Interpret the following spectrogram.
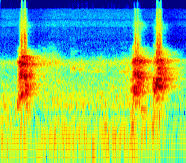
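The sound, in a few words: puppy barking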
